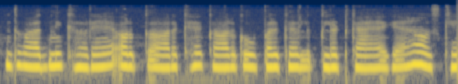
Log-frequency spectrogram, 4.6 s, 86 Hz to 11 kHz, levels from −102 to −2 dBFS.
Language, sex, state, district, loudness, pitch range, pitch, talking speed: Hindi, female, Bihar, Katihar, -14 LUFS, 235-250 Hz, 235 Hz, 195 wpm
